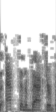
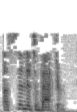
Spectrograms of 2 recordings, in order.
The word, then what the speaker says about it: Acinetobacter: I know, I used to mispronounce it as Actinobacter, but that's not how to pronounce it. It's Acinetobacter.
